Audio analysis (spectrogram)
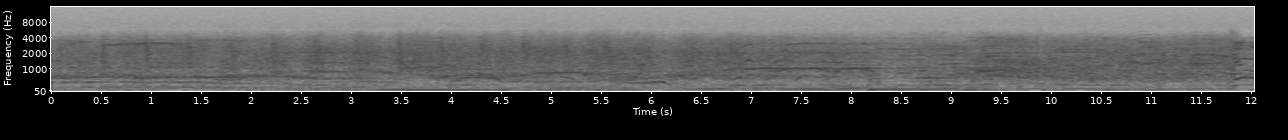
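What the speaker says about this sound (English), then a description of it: "Listen to the crowd sing." Basketball crowd at a 2001 World Cup qualifier between New Zealand and Australia at North Shore, a sustained roar of many voices singing and cheering together, steady and loud from start to finish.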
